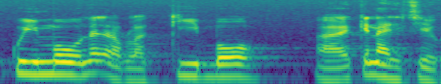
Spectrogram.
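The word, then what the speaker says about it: 規模: Nhưng mà trong cái chữ quy mô nó đọc là kibo.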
